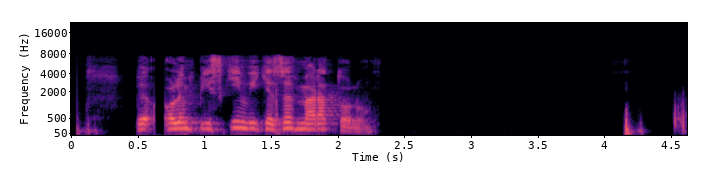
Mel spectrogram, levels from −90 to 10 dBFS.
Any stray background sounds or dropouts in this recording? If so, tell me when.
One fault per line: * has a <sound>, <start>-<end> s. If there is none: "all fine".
all fine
